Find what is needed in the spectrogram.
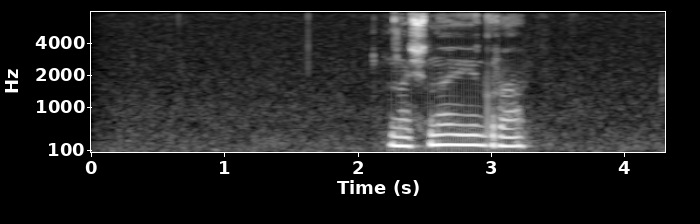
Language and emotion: Russian, neutral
